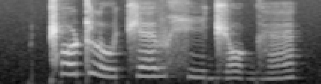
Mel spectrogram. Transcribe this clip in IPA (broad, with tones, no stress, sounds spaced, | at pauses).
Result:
ǁ ɔ˦˥ ʈ l o˩˧ t͡ʃ ɛ˧ v x i˨˩ d͡ʒ ɔ˨˩ ɡʱ ɛ̃˩˧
